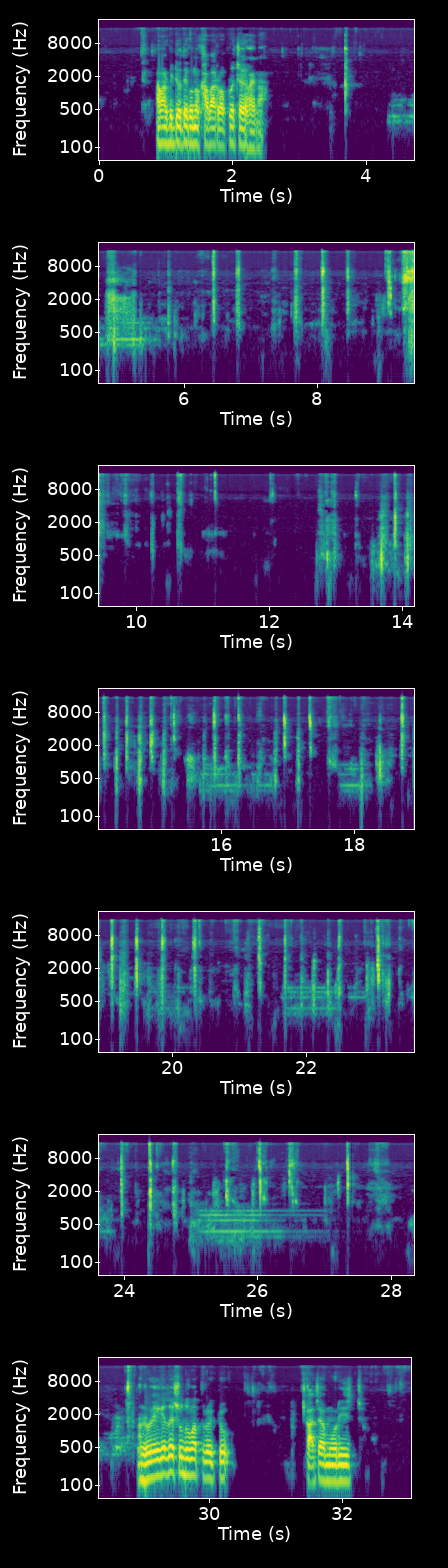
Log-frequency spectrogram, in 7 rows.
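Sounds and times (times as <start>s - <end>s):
wet chewing and lip-smacking: 5.2s - 11.3s, 12.0s - 27.9s, 28.5s - 29.0s, 30.5s - 31.5s, 32.4s - 33.0s.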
